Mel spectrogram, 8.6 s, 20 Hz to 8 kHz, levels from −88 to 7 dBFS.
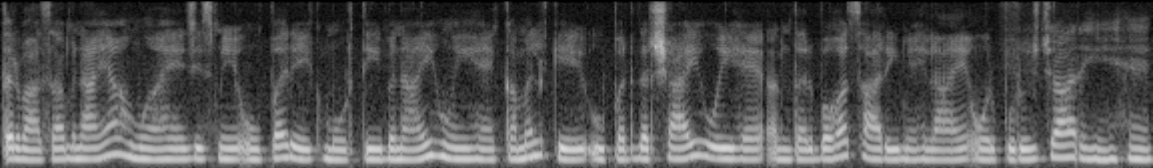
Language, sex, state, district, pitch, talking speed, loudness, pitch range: Hindi, female, Chhattisgarh, Sukma, 185 Hz, 180 wpm, -16 LUFS, 180-195 Hz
